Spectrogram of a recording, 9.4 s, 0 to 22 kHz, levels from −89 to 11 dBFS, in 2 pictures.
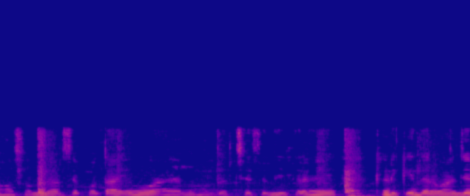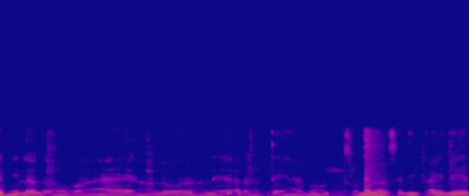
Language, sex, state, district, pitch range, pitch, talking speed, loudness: Hindi, female, Chhattisgarh, Kabirdham, 185-195 Hz, 190 Hz, 180 wpm, -46 LUFS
